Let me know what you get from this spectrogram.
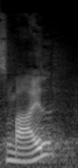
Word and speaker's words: SMIL: Das eine heißt SMIL oder genau genommen heißt SMILE.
